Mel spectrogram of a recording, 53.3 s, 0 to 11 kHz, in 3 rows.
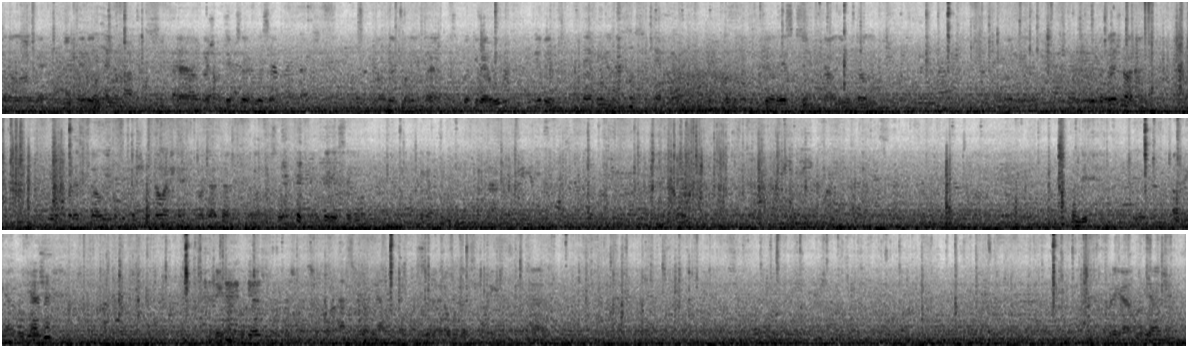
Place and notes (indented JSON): {
  "title": "Almeirim, on the train to Porto - ticket inspection",
  "date": "2013-09-29 12:18:00",
  "description": "ticket inspector going along the carriage, clipping tickets, talking to some of the passengers, announcing incoming station. train stops for a brief moment at the station.",
  "latitude": "39.23",
  "longitude": "-8.68",
  "altitude": "12",
  "timezone": "Europe/Lisbon"
}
